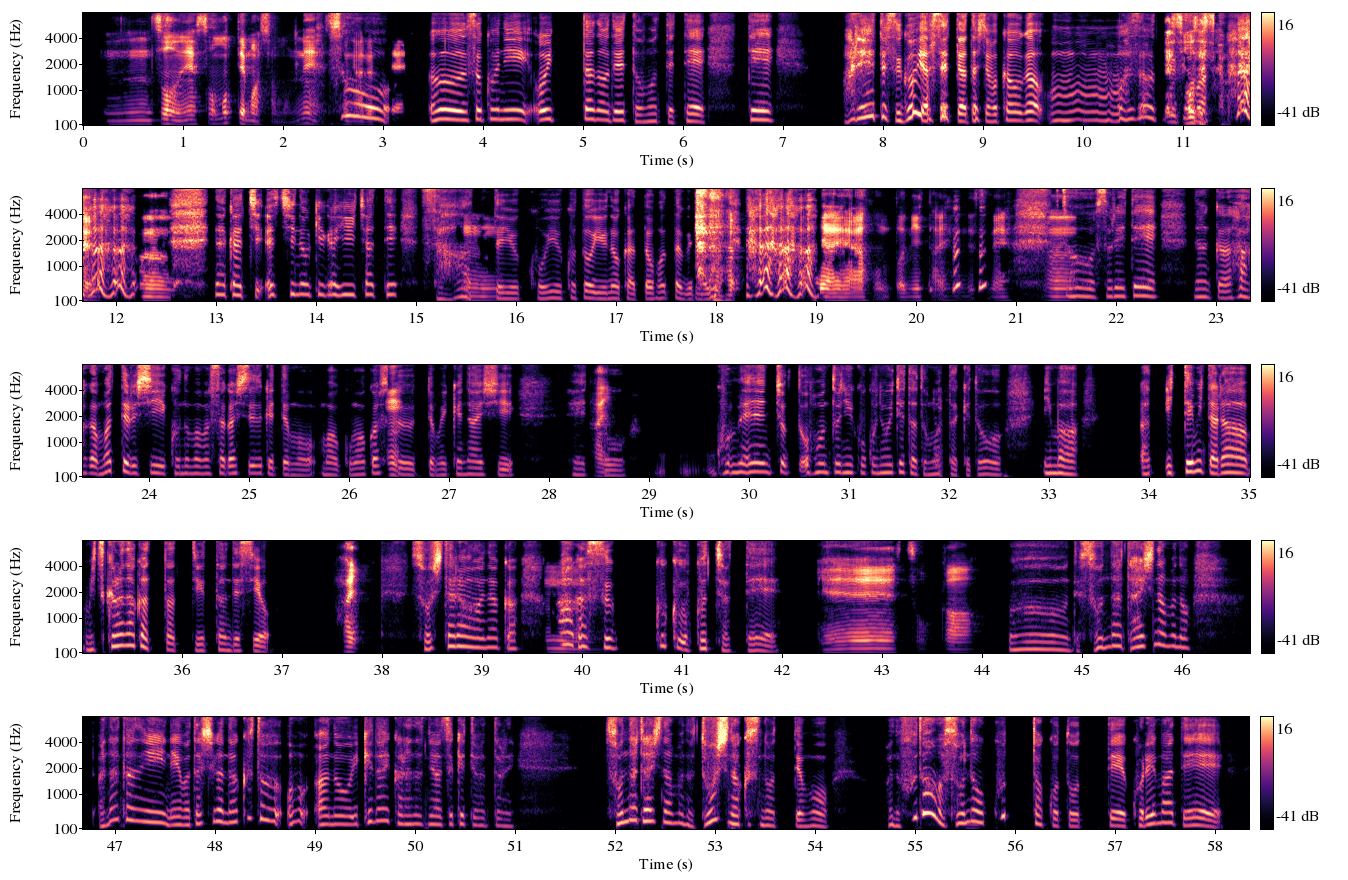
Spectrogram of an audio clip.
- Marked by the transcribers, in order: tapping; laughing while speaking: "そうですよね"; laugh; chuckle; unintelligible speech; laugh; chuckle; other background noise
- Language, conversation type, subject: Japanese, advice, ミスを認めて関係を修復するためには、どのような手順で信頼を回復すればよいですか？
